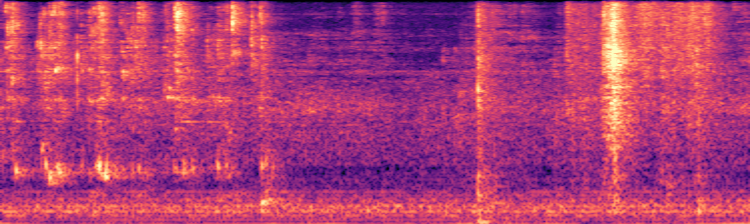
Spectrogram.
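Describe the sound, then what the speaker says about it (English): Broth is poured into a pot for broccoli cheddar soup, giving soft, faint liquid splashes and drips with a few light clinks of cookware over a low background hum. "I'm just going to dump a little bit of broth here."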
